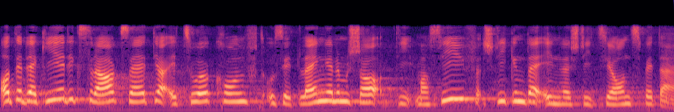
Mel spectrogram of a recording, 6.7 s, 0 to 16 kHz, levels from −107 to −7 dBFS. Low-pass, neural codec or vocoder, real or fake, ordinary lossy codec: 7.2 kHz; none; real; none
